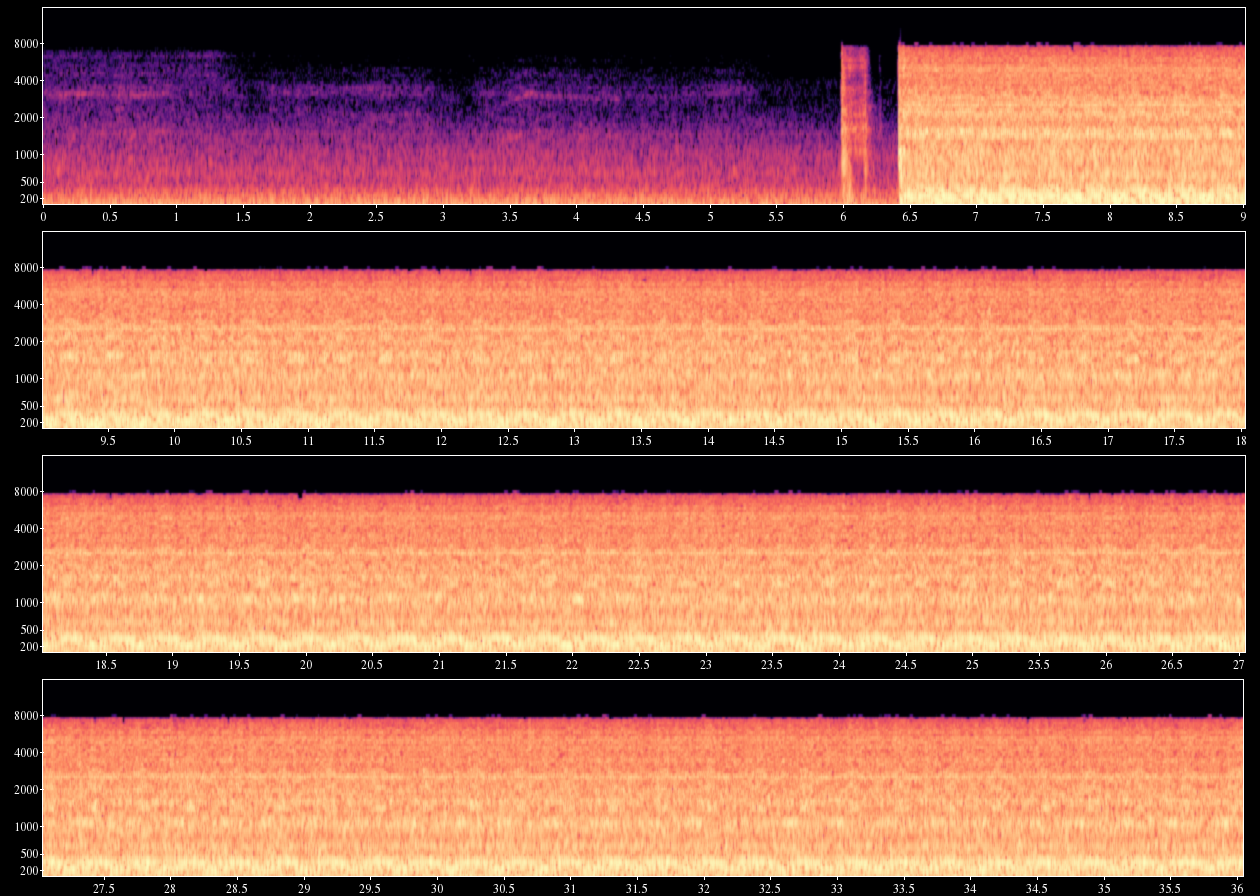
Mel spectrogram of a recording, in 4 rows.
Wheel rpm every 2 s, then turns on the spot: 0, 0, 0, 190, 250, 240, 240, 240, 240, 240, 240, 240, 240, 240, 230, 240, 240, 240.
none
